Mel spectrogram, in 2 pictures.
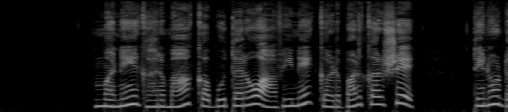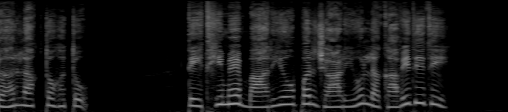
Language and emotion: Gujarati, fearful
